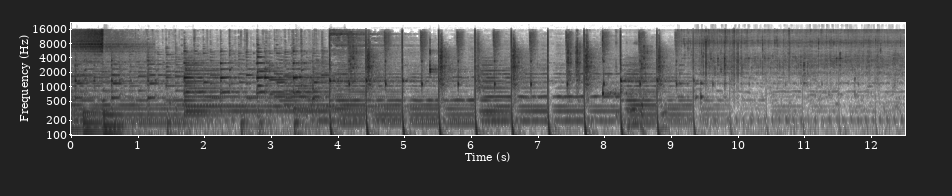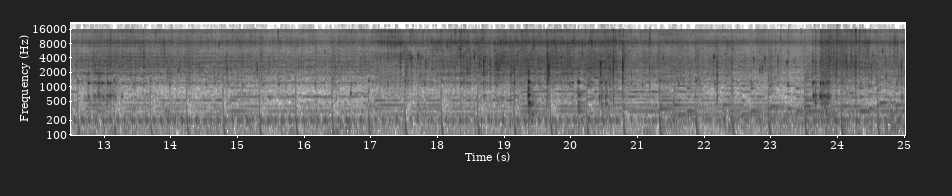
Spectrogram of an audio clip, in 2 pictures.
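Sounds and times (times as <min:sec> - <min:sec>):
background music with beat: 0:00.0 - 0:25.0
food sizzling in oil: 0:08.5 - 0:25.0.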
